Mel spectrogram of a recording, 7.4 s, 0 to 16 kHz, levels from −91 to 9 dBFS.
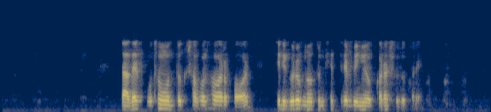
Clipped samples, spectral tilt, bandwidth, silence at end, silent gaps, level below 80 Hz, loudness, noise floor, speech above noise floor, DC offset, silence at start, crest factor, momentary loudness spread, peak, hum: under 0.1%; -11.5 dB/octave; 4.1 kHz; 1.1 s; none; -58 dBFS; -18 LUFS; -73 dBFS; 55 dB; under 0.1%; 1.85 s; 18 dB; 13 LU; -2 dBFS; none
